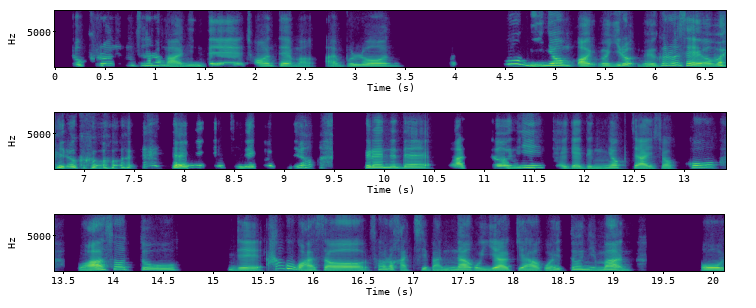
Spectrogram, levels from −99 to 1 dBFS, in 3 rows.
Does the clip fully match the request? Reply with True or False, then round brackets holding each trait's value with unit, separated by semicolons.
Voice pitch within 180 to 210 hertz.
True (190 Hz)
